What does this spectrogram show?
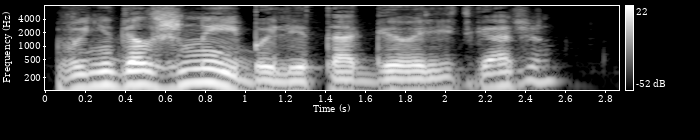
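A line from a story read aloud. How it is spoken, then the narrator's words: Said softly. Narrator (Russian): сказала она мягко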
